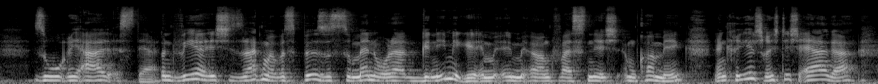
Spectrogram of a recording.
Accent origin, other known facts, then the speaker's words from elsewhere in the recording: East Germany, Germany; Ich bin in der DDR groß geworden, streng atheistisch und habe mich irgendwie Anfang 2000 taufen lassen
